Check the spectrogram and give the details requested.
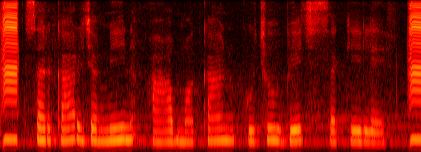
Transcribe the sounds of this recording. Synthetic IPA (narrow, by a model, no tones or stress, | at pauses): səɾkaɾd͡ʒəmin | aməkankut͡ʃʰubet͡ʃsəkele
